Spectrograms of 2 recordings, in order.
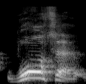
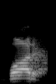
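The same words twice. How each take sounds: First: It is said in a British accent. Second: It is said in an American accent. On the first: Americans do not understand it. The speaker calls it wrong. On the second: Americans understand it. The speaker calls it right.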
